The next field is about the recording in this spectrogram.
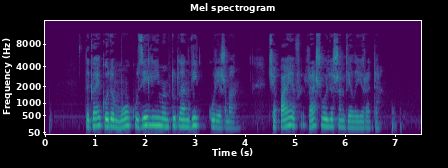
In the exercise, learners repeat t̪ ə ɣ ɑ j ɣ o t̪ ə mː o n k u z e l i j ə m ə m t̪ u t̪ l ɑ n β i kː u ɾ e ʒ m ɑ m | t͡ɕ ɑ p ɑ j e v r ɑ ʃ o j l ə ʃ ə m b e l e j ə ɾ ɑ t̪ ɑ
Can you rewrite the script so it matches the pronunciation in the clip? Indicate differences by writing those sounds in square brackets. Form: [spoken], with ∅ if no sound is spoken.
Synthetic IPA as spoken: t̪ ə ɣ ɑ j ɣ o [d̪] ə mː o [∅] k u z e l i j ə m ə m t̪ u t̪ l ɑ n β i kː u ɾ e ʒ m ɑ [n] | t͡ɕ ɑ p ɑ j e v r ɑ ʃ o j l ə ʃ ə m [v] e l e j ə ɾ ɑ t̪ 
